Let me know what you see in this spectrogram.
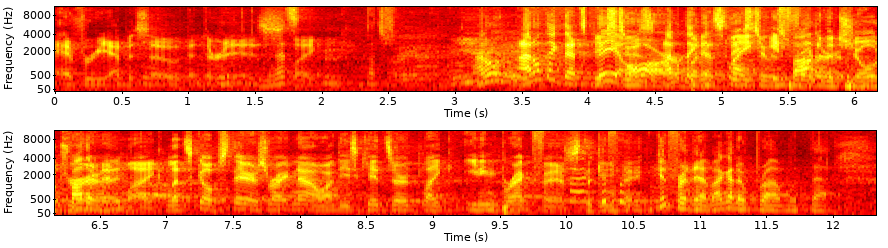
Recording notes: Awesome Con 2023 LIVE. Live from Awesome Con 2023 in DC.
